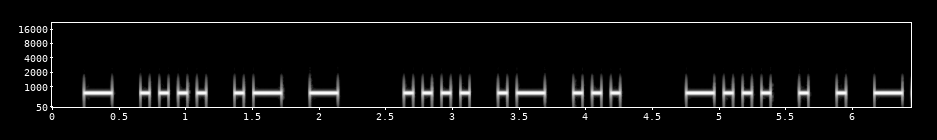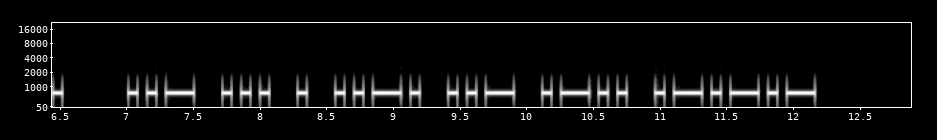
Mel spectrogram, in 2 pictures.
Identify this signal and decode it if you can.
Morse code, heard as a keyed tone, about 17 wpm, 700 Hz. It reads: THAT HAS BEEN USEFUL.
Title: Sentences from Top 700 Words 17wpm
